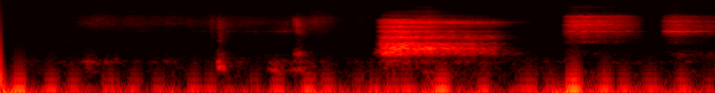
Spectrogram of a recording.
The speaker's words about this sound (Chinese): 我有点喘不上气，我深呼吸一下就好了。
